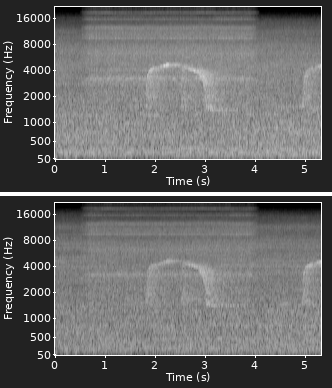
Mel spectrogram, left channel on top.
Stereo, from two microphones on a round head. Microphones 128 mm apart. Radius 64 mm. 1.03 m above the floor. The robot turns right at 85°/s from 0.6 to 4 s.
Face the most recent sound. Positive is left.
turn(degrees=-105)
